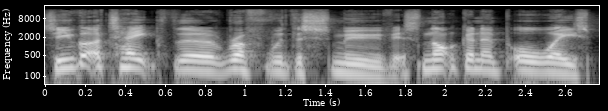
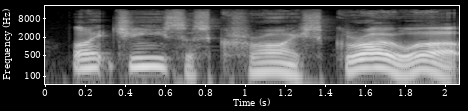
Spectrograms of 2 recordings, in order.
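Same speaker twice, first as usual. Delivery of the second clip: ordinary talk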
